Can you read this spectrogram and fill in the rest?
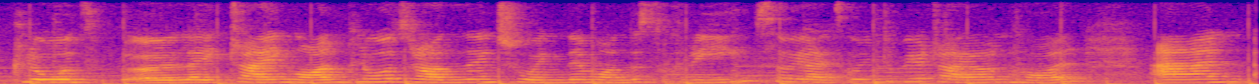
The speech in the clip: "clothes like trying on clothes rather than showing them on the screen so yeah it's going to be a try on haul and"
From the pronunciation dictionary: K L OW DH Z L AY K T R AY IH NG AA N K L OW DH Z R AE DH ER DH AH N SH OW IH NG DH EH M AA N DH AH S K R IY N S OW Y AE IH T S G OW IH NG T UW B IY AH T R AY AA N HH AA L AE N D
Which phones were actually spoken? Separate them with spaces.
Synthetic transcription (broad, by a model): K L OW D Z L AY K T R AY IH NG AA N K L OW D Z R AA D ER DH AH N SH OW IH NG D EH M AA N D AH S K R IY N S OW Y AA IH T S G OW IH NG T UW B IY AH T R AY AA N HH AA L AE N D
